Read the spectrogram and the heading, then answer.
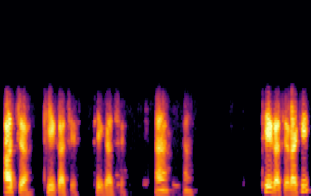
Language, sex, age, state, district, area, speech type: Bengali, female, 45-60, West Bengal, Darjeeling, urban, conversation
